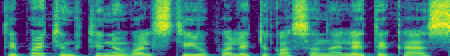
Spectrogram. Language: Lithuanian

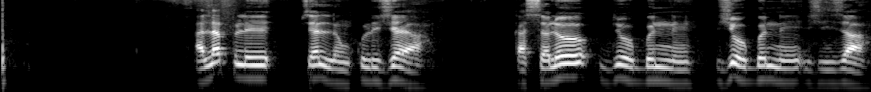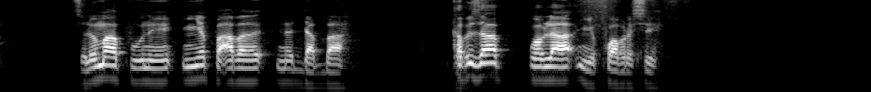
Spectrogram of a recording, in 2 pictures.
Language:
Dagbani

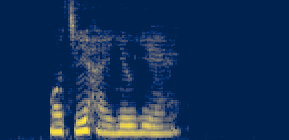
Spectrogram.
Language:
Cantonese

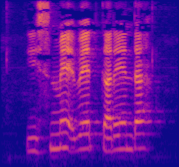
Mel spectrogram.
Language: Matsés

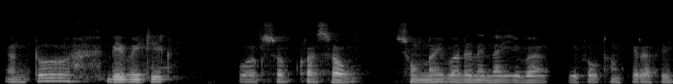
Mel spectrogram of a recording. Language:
Bodo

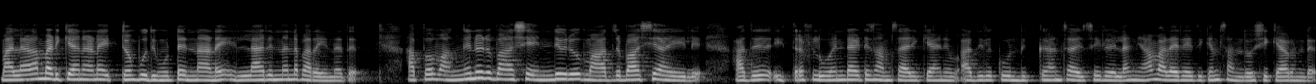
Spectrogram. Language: Malayalam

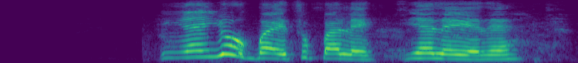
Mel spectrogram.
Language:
Yoruba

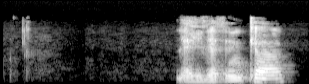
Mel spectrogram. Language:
Kabyle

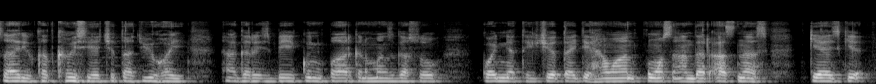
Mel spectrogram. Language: Kashmiri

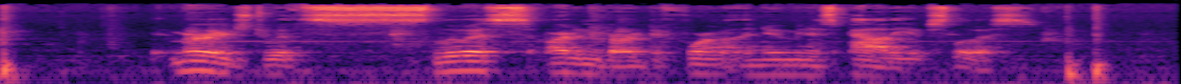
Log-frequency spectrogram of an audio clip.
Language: English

